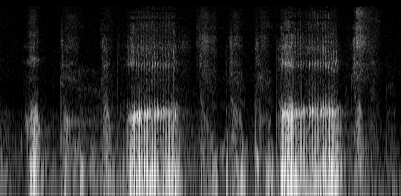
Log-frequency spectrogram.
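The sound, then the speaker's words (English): A bison grunting late at night beside a camping tent in a meadow in Custer State Park: short rough huffs and snorts lead into two long, deep, rasping growl-like grunts, repeated in a steady pattern, fairly loud, with no talking. “When we woke up in the morning, the dew had been disturbed right up next to our tent and mowed down, but the bison didn't knock over the tent.”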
